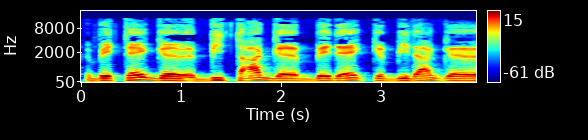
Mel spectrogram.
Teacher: Le T, bah, il devient D et le D devient R.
